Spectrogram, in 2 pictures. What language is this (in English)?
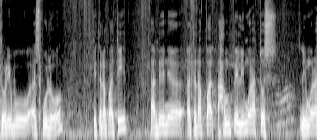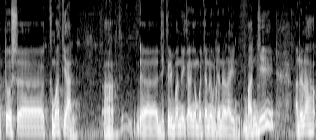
Malay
